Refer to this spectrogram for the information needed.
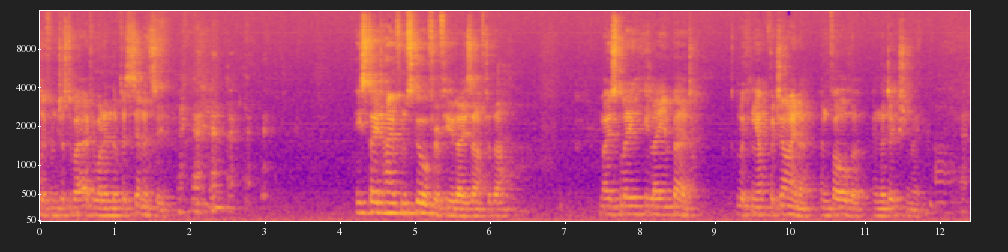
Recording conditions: live audience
